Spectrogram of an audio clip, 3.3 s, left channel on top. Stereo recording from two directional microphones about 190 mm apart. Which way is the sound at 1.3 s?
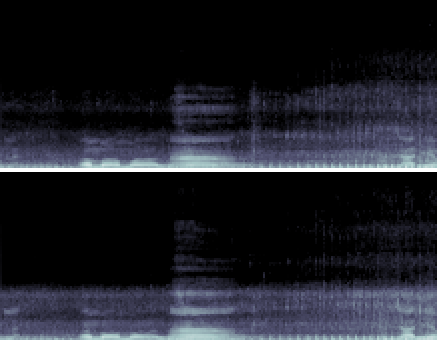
65° right (ahead or behind).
